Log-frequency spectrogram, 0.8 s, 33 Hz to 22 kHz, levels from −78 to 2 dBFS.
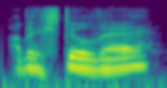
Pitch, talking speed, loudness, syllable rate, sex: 150 Hz, 285 wpm, -13 LUFS, 8.2 syllables/s, male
